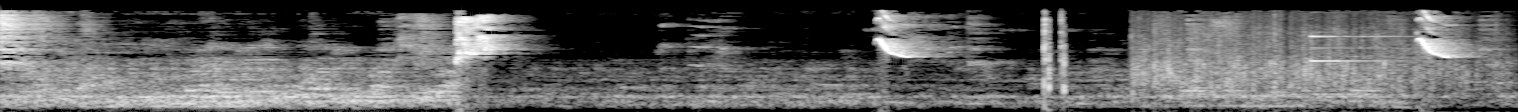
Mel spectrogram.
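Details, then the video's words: Cucak keling lure sound: separated descending whistles about every two to three seconds, with a few sharp clicks and broad noisy bursts between them. "PANCINGAN CUCAK KELING"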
